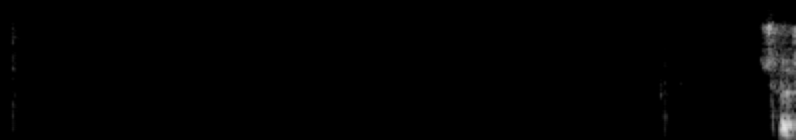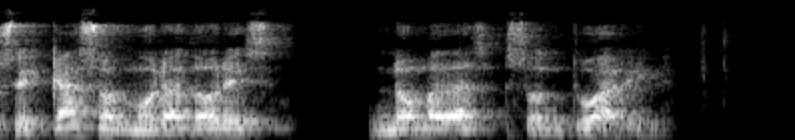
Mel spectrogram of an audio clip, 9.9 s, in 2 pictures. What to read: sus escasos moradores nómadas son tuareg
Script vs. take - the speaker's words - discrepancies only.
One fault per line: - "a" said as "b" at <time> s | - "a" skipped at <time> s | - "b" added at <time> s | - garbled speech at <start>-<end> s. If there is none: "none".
none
